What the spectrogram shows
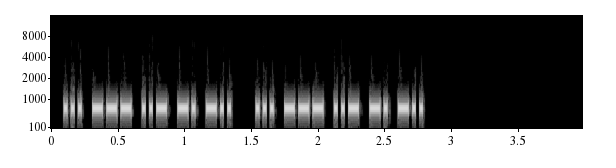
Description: Morse code, heard as a keyed tone, about 46 wpm, 700 Hz. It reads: SOUND SOUND
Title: Top 100 Words Repeated 45wpm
